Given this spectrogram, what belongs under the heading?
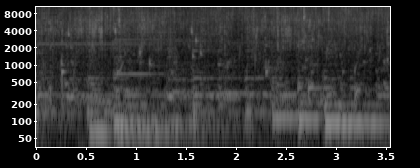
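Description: Watering plants in the Desperate Housewives video game: a continuous splashing pour of water, steady and close, with soft game music underneath.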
